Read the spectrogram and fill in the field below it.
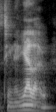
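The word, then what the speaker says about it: Tignanello: inspired by the full-bodied red wine known as Tina yellow which of course makes no sense whatsoever because it's a silent G no announcement has been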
